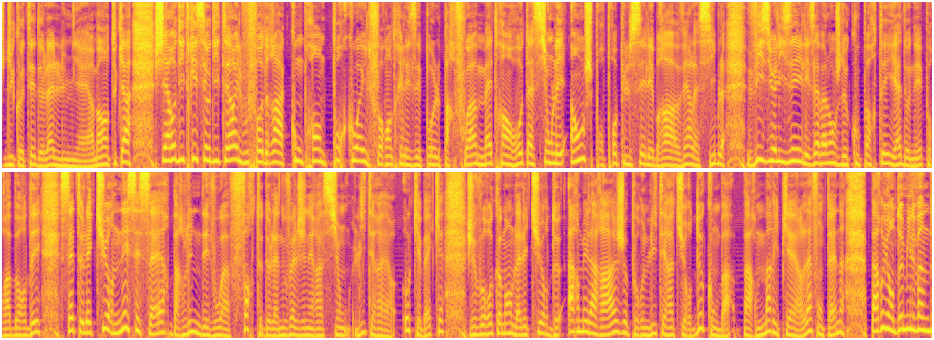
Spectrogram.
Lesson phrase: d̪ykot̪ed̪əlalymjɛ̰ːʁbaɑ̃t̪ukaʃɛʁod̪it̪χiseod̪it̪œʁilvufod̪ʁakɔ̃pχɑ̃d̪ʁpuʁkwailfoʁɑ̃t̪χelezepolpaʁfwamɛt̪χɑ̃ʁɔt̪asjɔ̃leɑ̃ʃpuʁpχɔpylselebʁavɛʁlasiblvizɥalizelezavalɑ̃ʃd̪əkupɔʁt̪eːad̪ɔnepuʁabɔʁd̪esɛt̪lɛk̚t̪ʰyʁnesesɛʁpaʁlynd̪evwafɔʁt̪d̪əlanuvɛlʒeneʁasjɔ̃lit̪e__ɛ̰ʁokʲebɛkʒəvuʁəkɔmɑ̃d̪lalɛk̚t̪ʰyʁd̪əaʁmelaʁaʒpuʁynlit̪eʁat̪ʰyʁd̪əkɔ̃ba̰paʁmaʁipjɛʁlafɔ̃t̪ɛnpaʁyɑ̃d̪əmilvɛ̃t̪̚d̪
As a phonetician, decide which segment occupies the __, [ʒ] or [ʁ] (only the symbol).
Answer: ʁ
